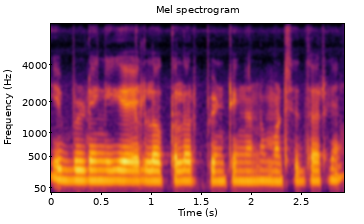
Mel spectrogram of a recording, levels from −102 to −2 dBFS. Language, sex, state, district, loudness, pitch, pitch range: Kannada, male, Karnataka, Belgaum, -18 LUFS, 135 Hz, 130-140 Hz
